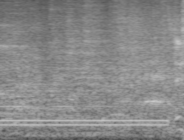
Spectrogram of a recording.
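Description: A steady two-note tone, two pitches held together, sounding as an edited-in sound effect. It stops suddenly at the end.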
